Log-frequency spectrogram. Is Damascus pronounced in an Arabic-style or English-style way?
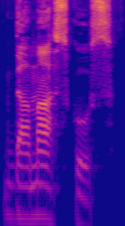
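Arabic-style. It is pronounced with an exaggerated Arabic-style accent. The speaker wants to seem knowledgeable about the language. "you said Damascus, or some such nonsense"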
